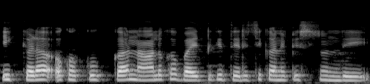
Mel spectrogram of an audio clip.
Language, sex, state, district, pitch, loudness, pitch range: Telugu, female, Telangana, Komaram Bheem, 210 Hz, -17 LUFS, 200-215 Hz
